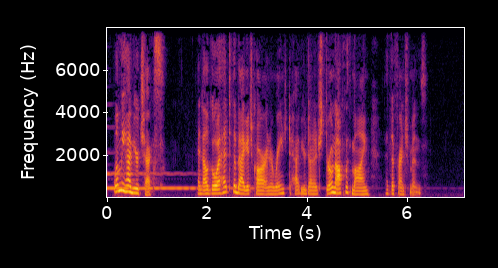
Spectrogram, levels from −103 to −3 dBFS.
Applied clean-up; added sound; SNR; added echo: none; Chink, clink; 15 dB; none.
